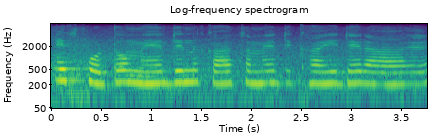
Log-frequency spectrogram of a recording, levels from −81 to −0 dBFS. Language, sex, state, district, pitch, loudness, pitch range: Hindi, female, Haryana, Charkhi Dadri, 225 Hz, -18 LUFS, 220-230 Hz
